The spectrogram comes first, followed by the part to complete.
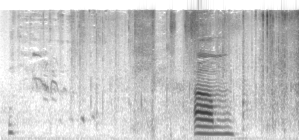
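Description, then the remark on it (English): A chip bag is opened, crinkling and rustling in irregular bursts of crackly plastic noise, with a brief, loud, voiced tone sounding partway through before the crinkling resumes. “Okay, I'm opening chips.”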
